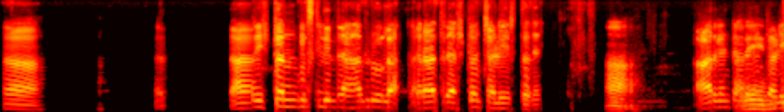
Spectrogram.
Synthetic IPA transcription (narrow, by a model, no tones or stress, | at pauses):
ɦaː | ɾa̰ːt̪ɾiiʂʈond̪bislilːɐaːd̪ɾuːlɐɾaːt̪ɾiɐʂʈont͡ʃɐɭiiɾt̪ɐd̪e | ɦa | a̰ːɾɡɐɳʈet̪ɐɭ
